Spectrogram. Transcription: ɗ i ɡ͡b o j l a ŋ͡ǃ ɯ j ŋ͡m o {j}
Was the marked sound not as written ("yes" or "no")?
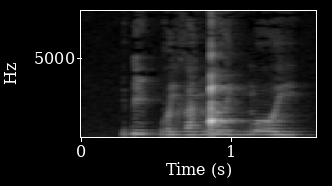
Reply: no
